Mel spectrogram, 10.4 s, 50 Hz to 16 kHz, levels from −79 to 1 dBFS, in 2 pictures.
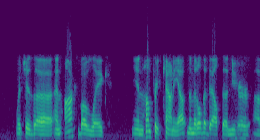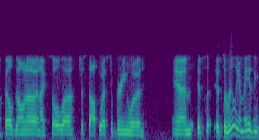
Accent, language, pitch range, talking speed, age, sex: American, English, 105-125 Hz, 180 wpm, 40-59, male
